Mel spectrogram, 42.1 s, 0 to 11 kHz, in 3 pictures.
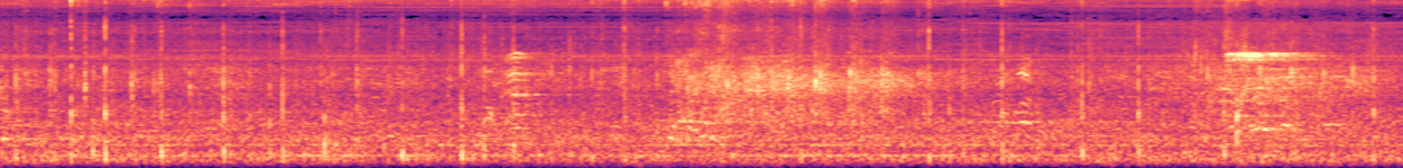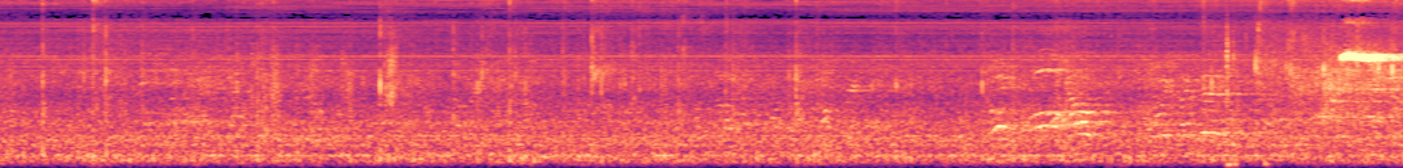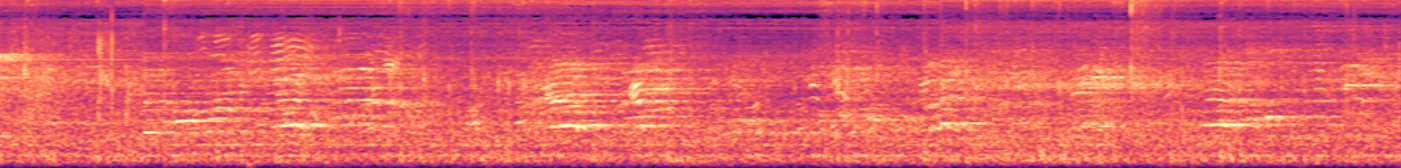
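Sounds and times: basketball bouncing: 0:00.0 - 0:12.9, 0:14.4 - 0:15.6
hubbub of voices: 0:00.0 - 0:42.0.

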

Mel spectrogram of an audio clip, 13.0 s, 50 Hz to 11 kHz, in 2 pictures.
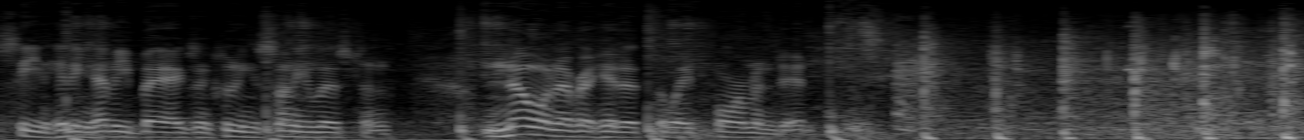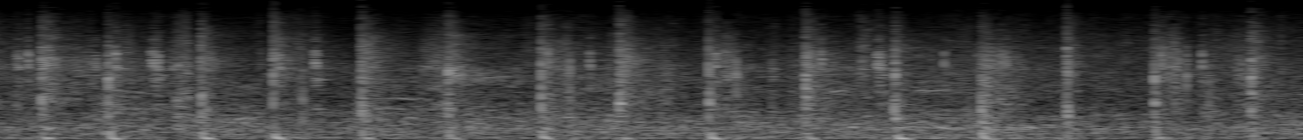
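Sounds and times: punches thudding on a punching bag: 0:04.1 - 0:13.0.

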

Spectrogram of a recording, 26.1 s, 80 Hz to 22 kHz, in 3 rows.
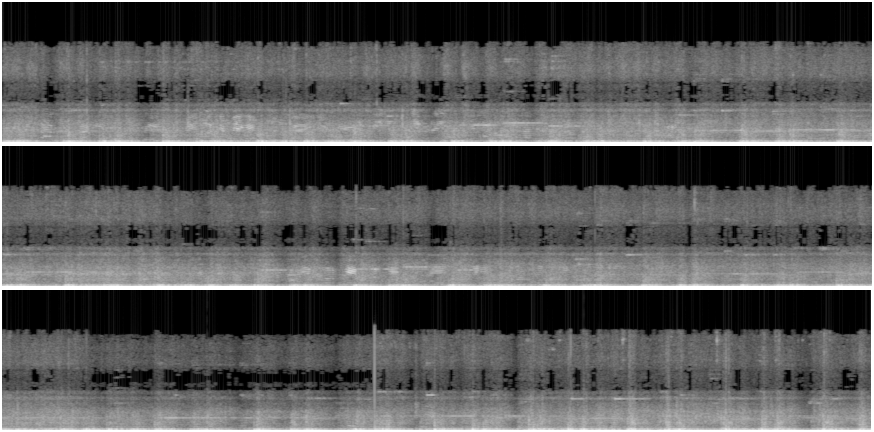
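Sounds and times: parade drums beating: 0:00.0 - 0:26.0.

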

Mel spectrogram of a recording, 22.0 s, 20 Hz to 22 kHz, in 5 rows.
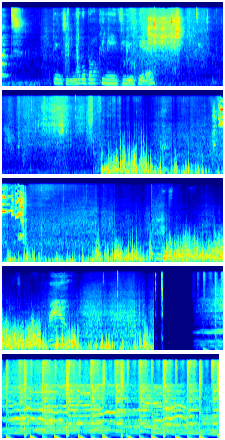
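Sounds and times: gusty wind buffeting microphone: 0:06.2 - 0:16.4
bird chirping: 0:08.6 - 0:09.4.

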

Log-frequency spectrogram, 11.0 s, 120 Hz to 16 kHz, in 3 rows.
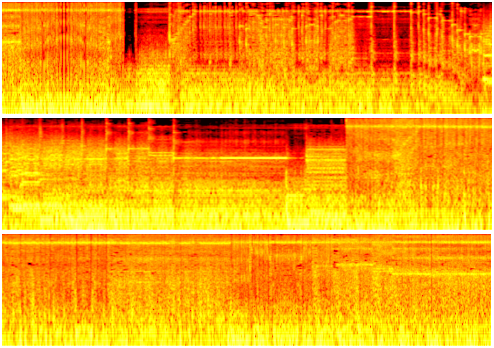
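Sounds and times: electronic noise music: 0:00.0 - 0:11.0.

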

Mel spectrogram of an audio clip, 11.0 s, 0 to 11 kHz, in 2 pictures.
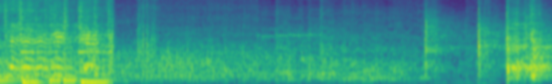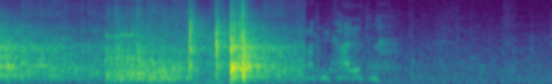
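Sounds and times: skateboard wheels rolling on asphalt: 0:00.0 - 0:11.0
skateboard clacking on ground: 0:00.8 - 0:09.4.

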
